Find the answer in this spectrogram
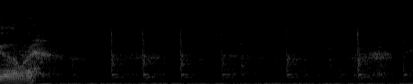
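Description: Faint, irregular clicks of TV remote control buttons being pressed while changing channels, about eight presses over three seconds.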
